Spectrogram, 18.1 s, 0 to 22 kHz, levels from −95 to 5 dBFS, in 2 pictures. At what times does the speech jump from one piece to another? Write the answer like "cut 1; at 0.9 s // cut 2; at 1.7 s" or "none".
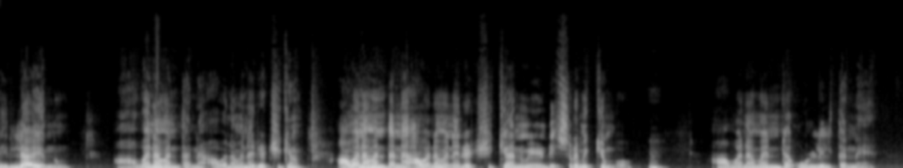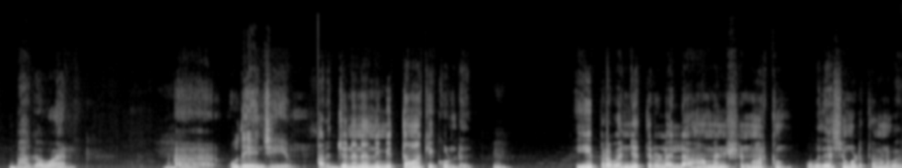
cut 1; at 12.0 s // cut 2; at 17.0 s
